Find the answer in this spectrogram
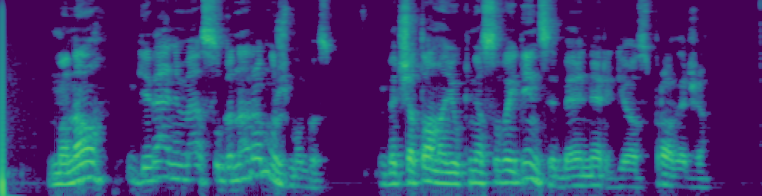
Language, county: Lithuanian, Utena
